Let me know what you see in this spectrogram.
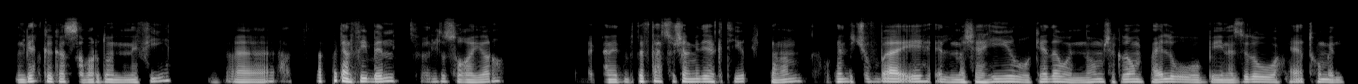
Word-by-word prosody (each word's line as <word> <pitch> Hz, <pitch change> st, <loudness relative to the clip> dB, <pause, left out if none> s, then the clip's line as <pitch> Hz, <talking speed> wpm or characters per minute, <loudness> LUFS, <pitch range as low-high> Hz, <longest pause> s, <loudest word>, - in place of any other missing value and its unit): كان 110 Hz, 0 st, 0 dB
بيحكي 135 Hz, 0 st, +2 dB
قصة 125 Hz, -3 st, 0 dB
برضه 110 Hz, +1 st, +1 dB
إن 105 Hz, 0 st, +1 dB
في 145 Hz, +10 st, -3 dB, 0.6 s
آآ 105 Hz, +3 st, 0 dB
ح -, -, -15 dB, 0.4 s
حتي 145 Hz, +4 st, 0 dB
كان 140 Hz, -5 st, +7 dB
في 140 Hz, +5 st, +2 dB
بنت 140 Hz, +4 st, +2 dB, 0.2 s
بنت 130 Hz, +1 st, -8 dB
صغيّرة 115 Hz, +5 st, 0 dB, 1.0 s
كانت 110 Hz, 0 st, 0 dB
بتفتح 135 Hz, +5 st, 0 dB
الsocial 135 Hz, +1 st, 0 dB
media 130 Hz, 0 st, +3 dB
كتير 130 Hz, +2 st, -5 dB
تمام، 120 Hz, +8 st, -1 dB, 0.2 s
وكانت 125 Hz, 0 st, -1 dB
بتشوف 125 Hz, 0 st, -6 dB
بقى 130 Hz, 0 st, +6 dB
إيه، 130 Hz, 0 st, +2 dB
المشاهير 110 Hz, +3 st, +1 dB
وكده 125 Hz, +4 st, 0 dB
وإنهم 110 Hz, +2 st, 0 dB
شكلهم 120 Hz, +1 st, 0 dB
حلو 120 Hz, +3 st, +3 dB
وبينزّلوا 110 Hz, +1 st, 0 dB
حياتهم 110 Hz, -, -2 dB
ال 105 Hz, 0 st, -2 dB
120 Hz, 140 wpm, -23 LUFS, 105-130 Hz, 1.0 s, كان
